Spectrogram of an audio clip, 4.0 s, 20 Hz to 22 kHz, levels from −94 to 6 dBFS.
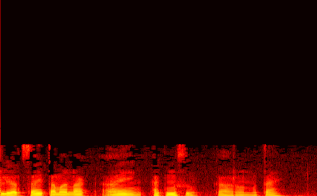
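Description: MP3 compression runs through the whole of this short speech clip, from start to finish, and is the likely cause of the damage, which is plainly audible. Nothing is present above 5.8 kHz, where a starved encoder has cut the treble at a fixed point, and the thin, watery texture comes from weak frequency lines being dropped and switched on and off from frame to frame. That degree of loss fits a very low bitrate of around 24 kbps.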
